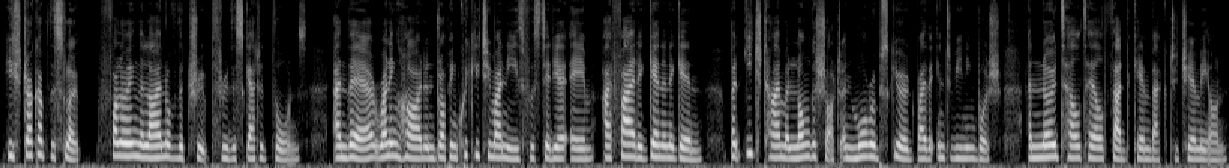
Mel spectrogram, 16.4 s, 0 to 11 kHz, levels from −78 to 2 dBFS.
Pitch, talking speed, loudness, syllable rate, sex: 210 Hz, 205 wpm, -17 LUFS, 5.1 syllables/s, female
